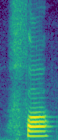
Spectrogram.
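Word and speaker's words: 发: in America but uh so in Chinese 8 is ba and it sound very similar to a word which pronounce fa which is the short version of getting super rich.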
